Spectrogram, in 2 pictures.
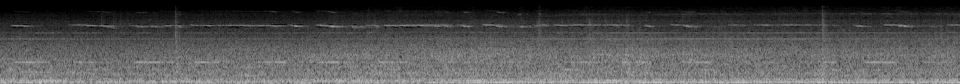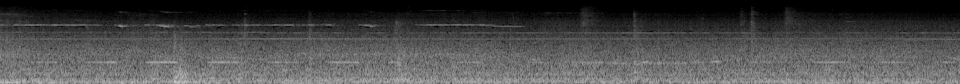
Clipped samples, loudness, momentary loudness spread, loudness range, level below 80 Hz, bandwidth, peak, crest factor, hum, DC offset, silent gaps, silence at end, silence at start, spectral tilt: under 0.1%; -23 LUFS; 5 LU; 4 LU; -34 dBFS; 16.5 kHz; -6 dBFS; 16 dB; none; under 0.1%; none; 0 s; 0 s; -4.5 dB/octave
